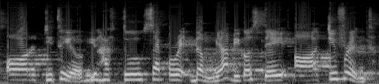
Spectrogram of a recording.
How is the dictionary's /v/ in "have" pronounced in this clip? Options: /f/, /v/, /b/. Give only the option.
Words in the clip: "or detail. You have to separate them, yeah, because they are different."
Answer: /f/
